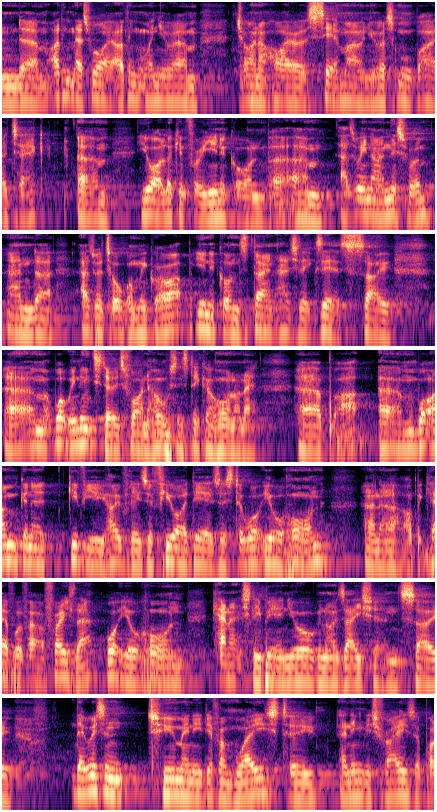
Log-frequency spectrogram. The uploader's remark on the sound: In this session recorded at CMO Summit 2022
